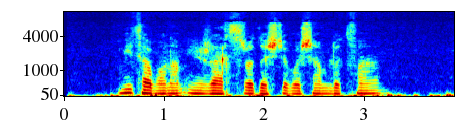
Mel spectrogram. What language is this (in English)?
Persian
